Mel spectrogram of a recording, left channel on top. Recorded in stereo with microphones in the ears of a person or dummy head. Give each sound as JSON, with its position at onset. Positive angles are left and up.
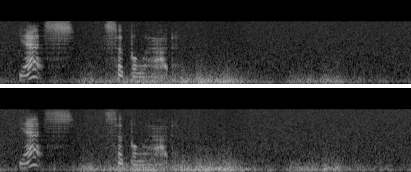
{"t": 0.2, "sound": "a woman speaking", "side_deg": 30}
